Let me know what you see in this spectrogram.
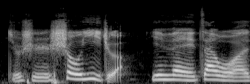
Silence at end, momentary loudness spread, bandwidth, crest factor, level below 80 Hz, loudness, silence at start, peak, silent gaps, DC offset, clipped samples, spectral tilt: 0 s; 8 LU; 12 kHz; 14 dB; -44 dBFS; -15 LUFS; 0.1 s; -2 dBFS; none; under 0.1%; under 0.1%; -4.5 dB/octave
